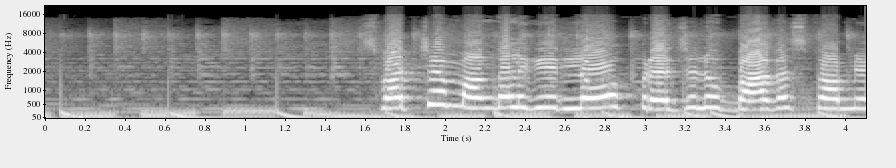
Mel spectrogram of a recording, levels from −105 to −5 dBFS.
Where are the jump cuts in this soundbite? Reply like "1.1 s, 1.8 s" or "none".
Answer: 1.3 s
